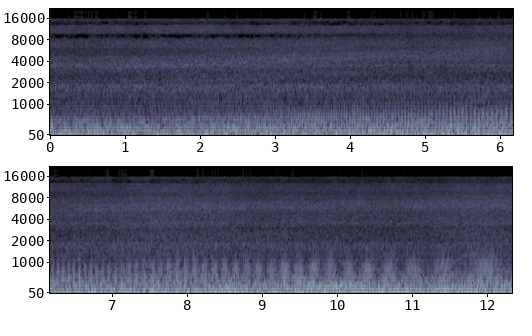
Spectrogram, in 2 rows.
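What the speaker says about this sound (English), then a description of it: "Window open takeoff just for Thumper" A Boeing 737 taking off in a flight simulator with the cockpit window open: a steady, loud roar of engines and wind, with a faint rising whine layered over it, no voices.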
